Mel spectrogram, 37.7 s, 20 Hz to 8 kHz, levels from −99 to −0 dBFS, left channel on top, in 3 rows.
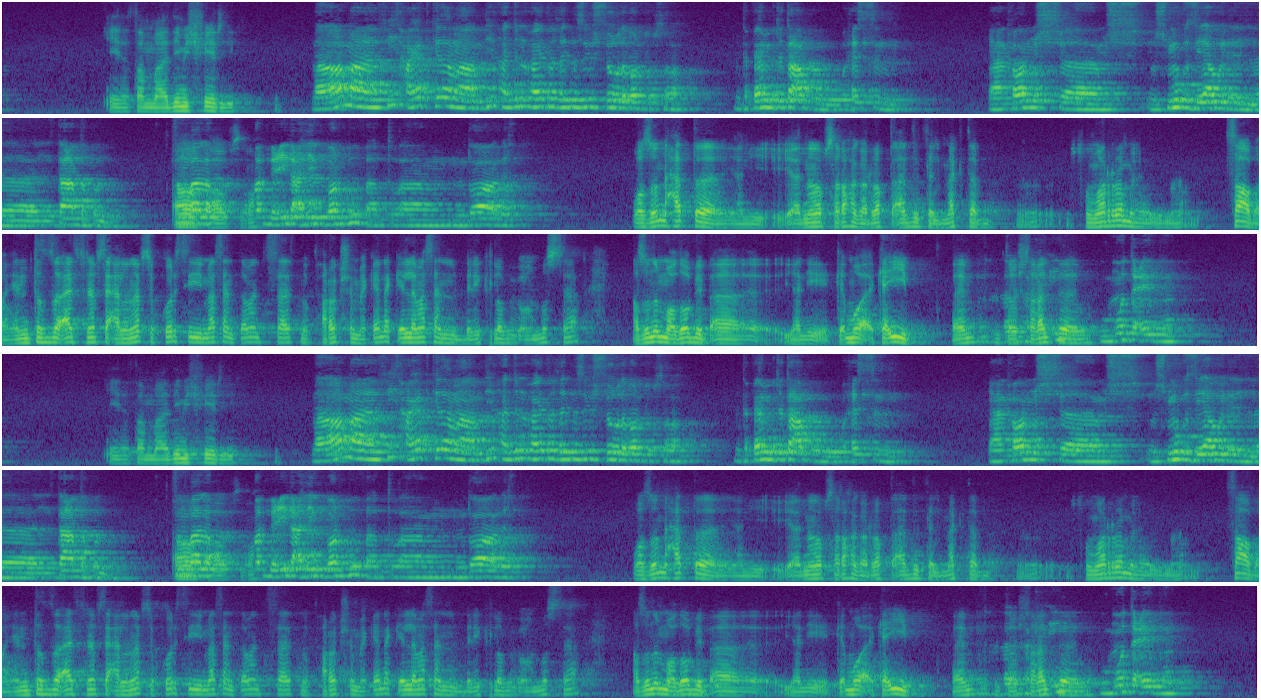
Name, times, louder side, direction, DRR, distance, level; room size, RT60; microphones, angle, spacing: voice 1, 1.1-2.4 14.3-14.8 18.9-24.5 24.8-30.9 31.5-34.3 34.6-34.9 35.2-36.0, left 3 dB, 85° left, 0.9 m, -24 dB
voice 2, 3.1-6.8 7.3-9.0 9.9-13.7 14.3-14.7 15.1-17.7 34.9-35.8 36.1-36.9, left 1 dB, 5° right, 2.1 m, -25 dB
29.0 x 18.5 x 9.5 m
head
